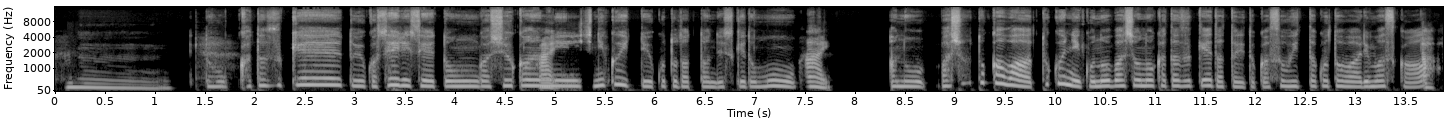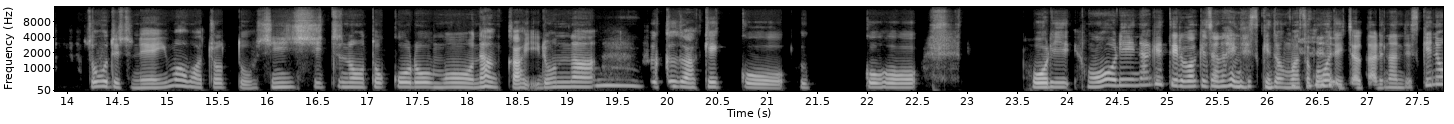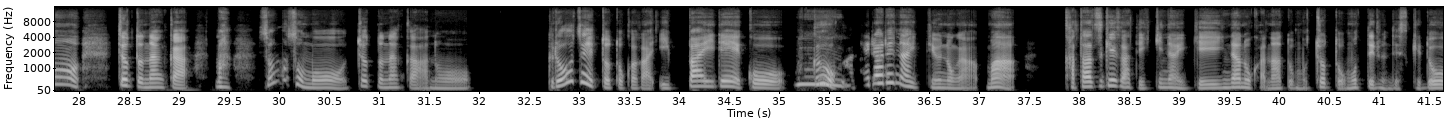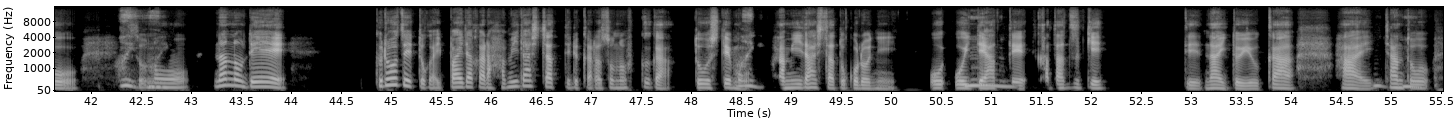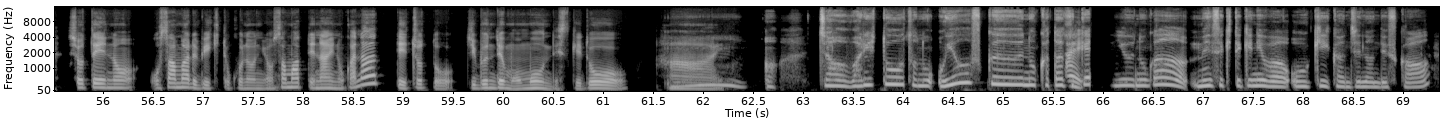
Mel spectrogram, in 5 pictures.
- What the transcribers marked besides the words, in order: laughing while speaking: "わけじゃないんですけど"; laugh
- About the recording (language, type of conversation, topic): Japanese, advice, 家事や整理整頓を習慣にできない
